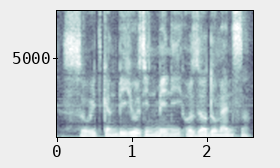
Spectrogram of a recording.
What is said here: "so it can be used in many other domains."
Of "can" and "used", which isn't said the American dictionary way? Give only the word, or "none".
none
